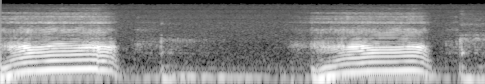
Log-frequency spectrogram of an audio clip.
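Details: Person's own sleep snoring in a small room, recorded before waking: two long, low, buzzing snores on inhalation, about two per six seconds, with quiet breathing between.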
